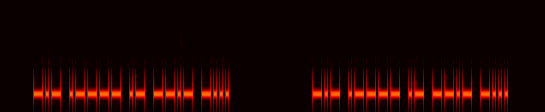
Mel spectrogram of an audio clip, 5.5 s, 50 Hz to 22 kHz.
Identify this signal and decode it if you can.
Morse code, heard as a keyed tone, about 37 wpm, 700 Hz. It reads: K1AQB K1AQB
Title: Call Signs Repeated 2x - 40wpm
